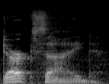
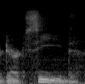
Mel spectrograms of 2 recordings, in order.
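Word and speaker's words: Darkseid: the graphic history of dark side or dark seed if you want to pronounce it incorrectly whoever dark side is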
